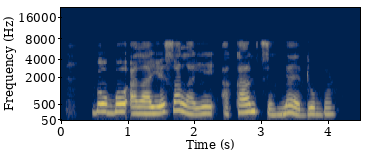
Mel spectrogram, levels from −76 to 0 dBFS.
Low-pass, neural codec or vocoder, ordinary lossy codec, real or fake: 7.2 kHz; codec, 16 kHz in and 24 kHz out, 2.2 kbps, FireRedTTS-2 codec; none; fake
